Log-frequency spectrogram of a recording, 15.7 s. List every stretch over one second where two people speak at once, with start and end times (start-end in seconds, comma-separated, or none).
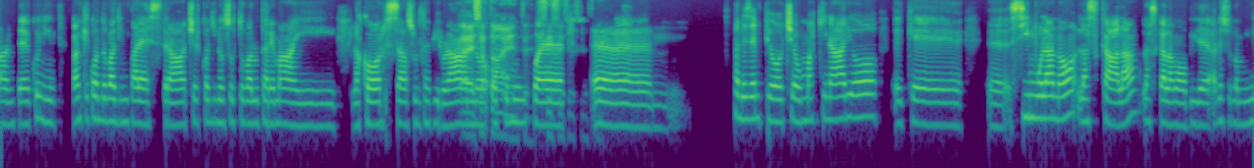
5.7-7.5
